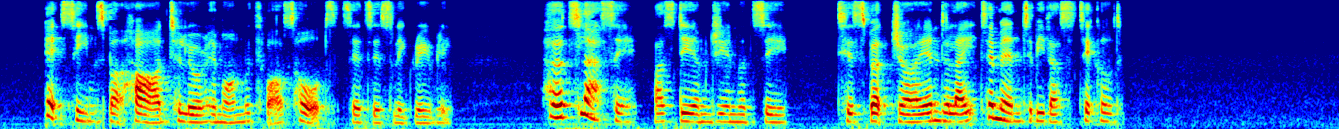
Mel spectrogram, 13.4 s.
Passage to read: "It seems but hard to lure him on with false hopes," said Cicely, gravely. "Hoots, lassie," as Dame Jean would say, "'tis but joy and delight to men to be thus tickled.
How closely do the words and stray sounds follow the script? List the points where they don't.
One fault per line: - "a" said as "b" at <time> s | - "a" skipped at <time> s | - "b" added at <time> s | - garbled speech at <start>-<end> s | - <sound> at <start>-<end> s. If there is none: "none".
none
